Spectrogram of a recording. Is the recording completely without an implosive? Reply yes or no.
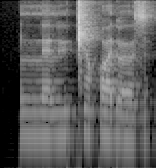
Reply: no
